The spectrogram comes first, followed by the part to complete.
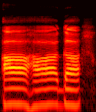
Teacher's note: जब हम कंठ से जिन वर्णों का उच्चारण होता है ओठ नहीं मिलते, आ हा गा, ओठ खुले रहते हैं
